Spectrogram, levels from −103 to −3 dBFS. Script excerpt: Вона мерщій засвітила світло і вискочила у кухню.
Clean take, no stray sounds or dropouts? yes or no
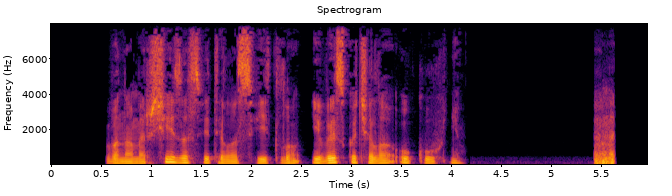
no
